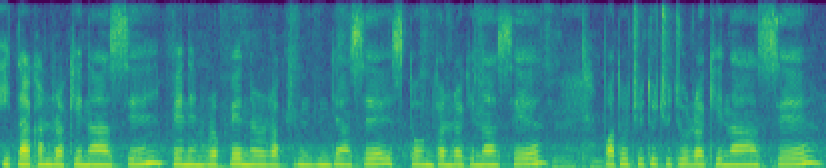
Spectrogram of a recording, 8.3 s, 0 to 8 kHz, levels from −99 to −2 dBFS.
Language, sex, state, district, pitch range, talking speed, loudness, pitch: Nagamese, female, Nagaland, Dimapur, 220-235 Hz, 165 wpm, -18 LUFS, 225 Hz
